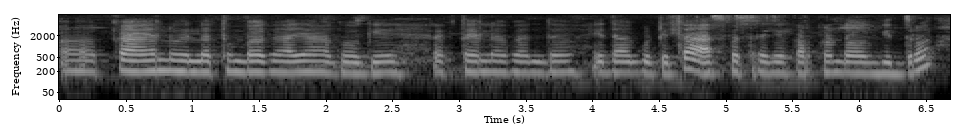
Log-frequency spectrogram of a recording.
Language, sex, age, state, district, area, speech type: Kannada, female, 45-60, Karnataka, Kolar, rural, spontaneous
